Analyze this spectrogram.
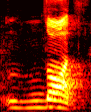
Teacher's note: बस बाया किनारा बाए जानिब के ऊपर के दाढ को लगाना है उससे दद निकलता है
